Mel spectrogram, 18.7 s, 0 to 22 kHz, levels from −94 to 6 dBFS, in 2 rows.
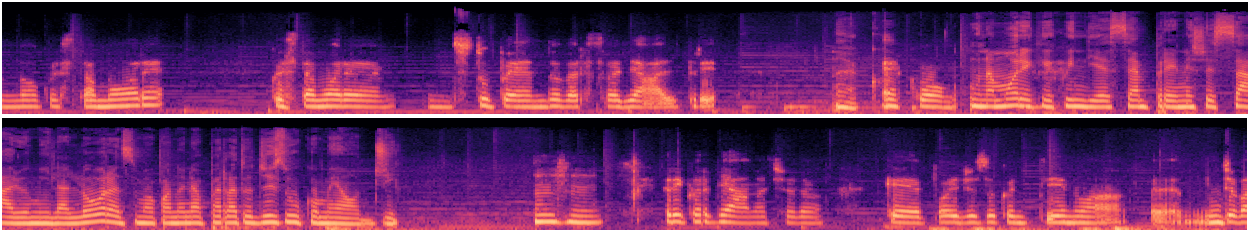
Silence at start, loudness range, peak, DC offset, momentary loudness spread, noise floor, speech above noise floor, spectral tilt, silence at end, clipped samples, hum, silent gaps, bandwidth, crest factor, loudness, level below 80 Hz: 0 s; 3 LU; 0 dBFS; under 0.1%; 10 LU; -36 dBFS; 23 dB; -6 dB/octave; 0 s; under 0.1%; none; none; 15.5 kHz; 14 dB; -14 LUFS; -32 dBFS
